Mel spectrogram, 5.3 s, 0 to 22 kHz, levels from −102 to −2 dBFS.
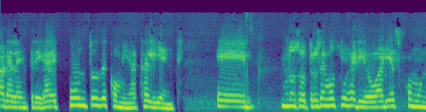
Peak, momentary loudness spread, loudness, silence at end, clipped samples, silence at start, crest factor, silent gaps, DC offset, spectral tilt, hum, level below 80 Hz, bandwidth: -4 dBFS; 4 LU; -16 LUFS; 0 s; under 0.1%; 0 s; 12 dB; none; under 0.1%; -6.5 dB/octave; none; -60 dBFS; 13.5 kHz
